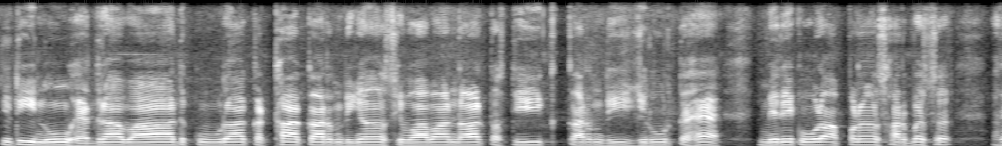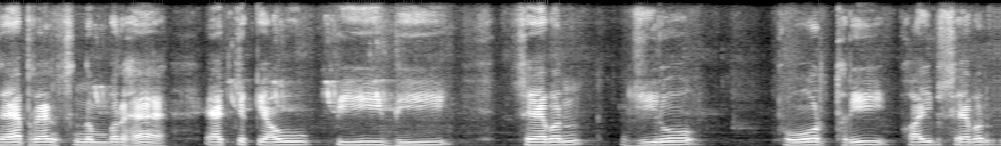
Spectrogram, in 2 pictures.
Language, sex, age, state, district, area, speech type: Punjabi, male, 60+, Punjab, Hoshiarpur, rural, read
